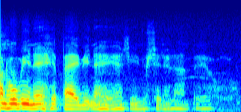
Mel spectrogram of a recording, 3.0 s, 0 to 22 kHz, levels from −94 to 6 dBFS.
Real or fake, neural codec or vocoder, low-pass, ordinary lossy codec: real; none; 19.8 kHz; none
